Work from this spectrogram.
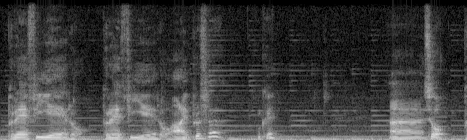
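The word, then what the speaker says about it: prefiero: Prefero. So, what you have to remember is that it's got an arrow on the end. Okay? for those who know aero chocolate right prefero I prefer okay uh so prefer is to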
